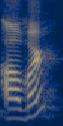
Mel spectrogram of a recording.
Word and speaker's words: hour: हाँ, आवर। Teacher आवर। अवर। आवर। HOUR। इसमें कौन सा लेटर साइलेंट है? ये W। गलत। H। H है इसमें साइलेंट।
